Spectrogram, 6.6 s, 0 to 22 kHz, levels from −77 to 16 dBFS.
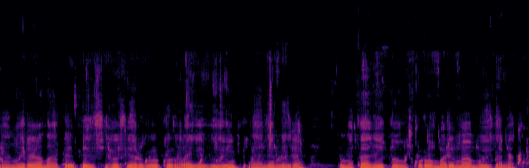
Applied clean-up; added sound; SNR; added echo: neural mask model Resemble Enhance denoiser.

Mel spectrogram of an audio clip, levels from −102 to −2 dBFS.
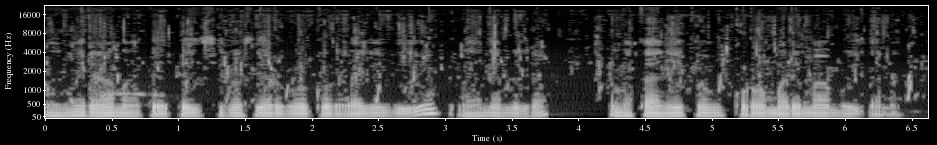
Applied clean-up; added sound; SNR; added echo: classical method spectral subtraction.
